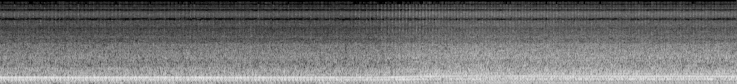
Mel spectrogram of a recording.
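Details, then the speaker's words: Honda HR173 push rear-roller rotary lawnmower after a detailed carb clean, started on choke: the single-cylinder engine catches and runs steadily, settling slightly higher after a few seconds; it revved high on start, which these all do; runs normally. "So as you just seen, everything is all good. When it revved up high when I started it, they all do that."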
